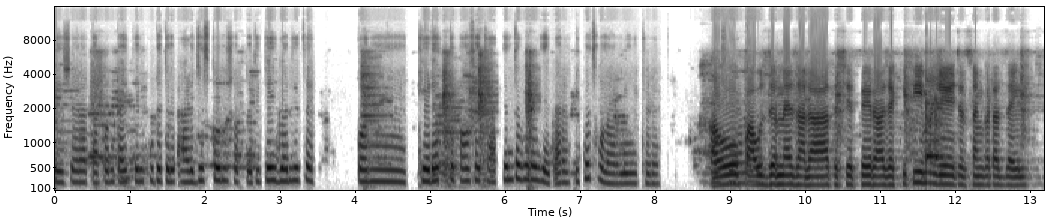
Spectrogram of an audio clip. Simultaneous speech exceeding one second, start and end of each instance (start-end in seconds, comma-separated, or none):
none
